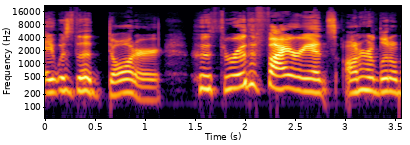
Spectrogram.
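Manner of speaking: usual speaking voice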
